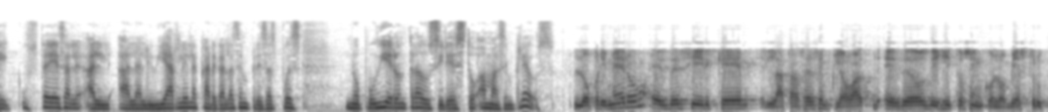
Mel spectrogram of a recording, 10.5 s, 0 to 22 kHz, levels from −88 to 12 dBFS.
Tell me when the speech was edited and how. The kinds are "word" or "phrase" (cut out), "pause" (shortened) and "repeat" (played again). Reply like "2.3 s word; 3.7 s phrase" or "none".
5.6 s pause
